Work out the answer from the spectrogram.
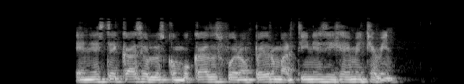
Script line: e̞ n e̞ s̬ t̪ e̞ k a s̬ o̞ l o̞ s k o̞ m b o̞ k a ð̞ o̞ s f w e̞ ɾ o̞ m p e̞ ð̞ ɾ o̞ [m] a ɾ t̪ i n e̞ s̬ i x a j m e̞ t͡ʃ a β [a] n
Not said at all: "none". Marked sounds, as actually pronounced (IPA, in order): m, i

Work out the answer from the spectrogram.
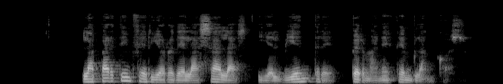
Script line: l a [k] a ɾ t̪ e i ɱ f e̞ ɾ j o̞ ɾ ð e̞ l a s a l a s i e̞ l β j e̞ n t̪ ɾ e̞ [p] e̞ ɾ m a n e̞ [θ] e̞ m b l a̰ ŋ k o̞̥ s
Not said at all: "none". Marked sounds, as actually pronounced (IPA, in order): p, p, θ

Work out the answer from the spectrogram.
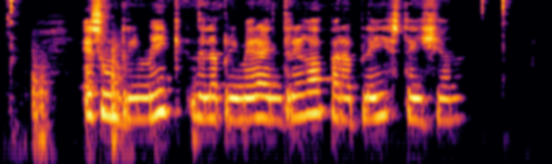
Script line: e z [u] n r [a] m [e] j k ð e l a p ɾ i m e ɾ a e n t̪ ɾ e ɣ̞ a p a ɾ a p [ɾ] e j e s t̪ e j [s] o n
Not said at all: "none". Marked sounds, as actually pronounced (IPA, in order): u, i, e, l, ʃ

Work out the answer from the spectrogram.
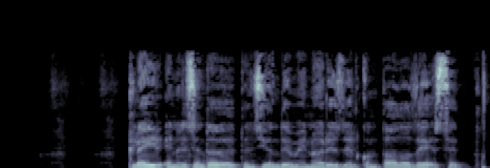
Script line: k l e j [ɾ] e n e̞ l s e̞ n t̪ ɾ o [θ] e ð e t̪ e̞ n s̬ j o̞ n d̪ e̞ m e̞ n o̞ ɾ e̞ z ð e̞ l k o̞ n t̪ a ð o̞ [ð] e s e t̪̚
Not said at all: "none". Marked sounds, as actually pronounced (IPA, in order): ɾ, ð, ð

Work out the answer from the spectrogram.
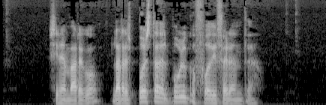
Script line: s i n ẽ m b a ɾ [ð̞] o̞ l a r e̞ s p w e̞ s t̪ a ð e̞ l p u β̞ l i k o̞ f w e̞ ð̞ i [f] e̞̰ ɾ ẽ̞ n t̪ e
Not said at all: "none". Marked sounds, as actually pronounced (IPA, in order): ɣ̞, f

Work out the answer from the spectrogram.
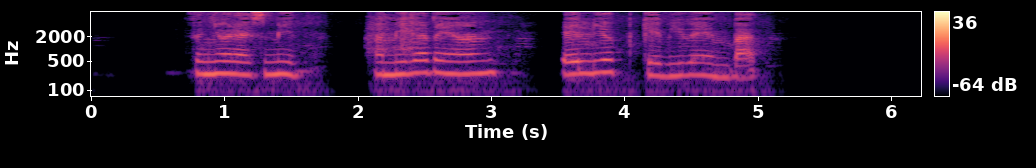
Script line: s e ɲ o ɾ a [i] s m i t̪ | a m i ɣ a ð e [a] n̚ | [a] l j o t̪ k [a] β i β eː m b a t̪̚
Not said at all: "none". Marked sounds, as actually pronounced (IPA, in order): e, a, e, e

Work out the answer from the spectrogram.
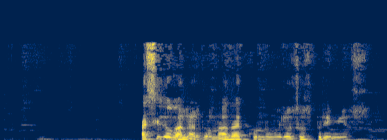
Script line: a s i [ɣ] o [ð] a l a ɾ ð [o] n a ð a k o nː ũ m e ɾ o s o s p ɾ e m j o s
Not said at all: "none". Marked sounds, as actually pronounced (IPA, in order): ð, ɣ, o

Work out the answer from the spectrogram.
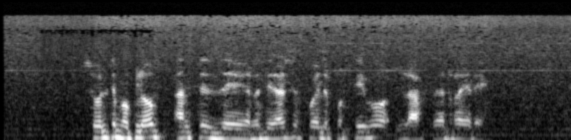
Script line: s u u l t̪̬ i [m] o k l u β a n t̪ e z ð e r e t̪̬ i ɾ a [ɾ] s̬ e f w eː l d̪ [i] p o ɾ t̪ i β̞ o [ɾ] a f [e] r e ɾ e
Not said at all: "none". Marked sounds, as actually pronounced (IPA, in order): m, ɾ, e, l, e

